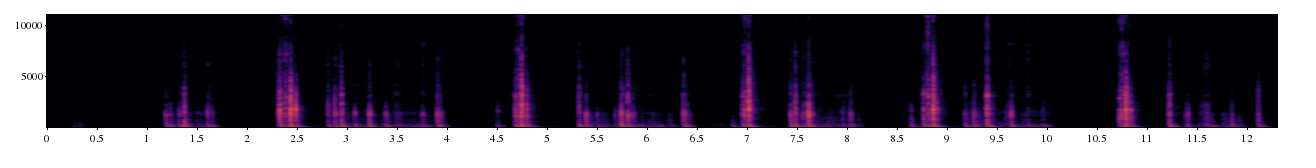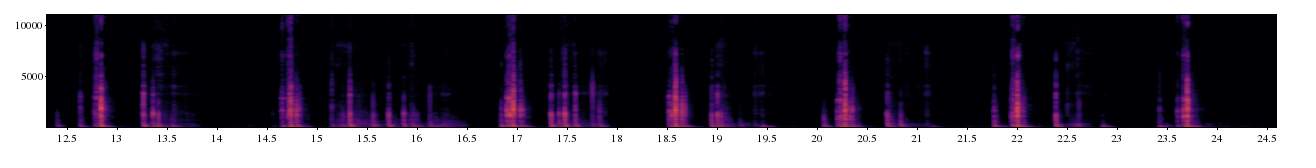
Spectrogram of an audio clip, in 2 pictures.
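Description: Wooden balls clacking against a wooden scoop, bowl and cups as they are scooped up one by one and dropped into the cups: sharp wooden clicks and knocks in small clusters every second or two.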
